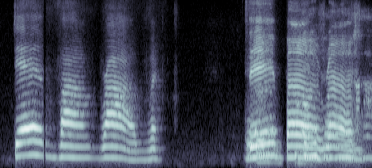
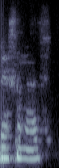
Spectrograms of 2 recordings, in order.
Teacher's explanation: when you have Kamatz Yod Vav at the end of a word, the Yod is silent. It's a special ending.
